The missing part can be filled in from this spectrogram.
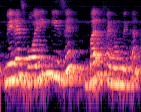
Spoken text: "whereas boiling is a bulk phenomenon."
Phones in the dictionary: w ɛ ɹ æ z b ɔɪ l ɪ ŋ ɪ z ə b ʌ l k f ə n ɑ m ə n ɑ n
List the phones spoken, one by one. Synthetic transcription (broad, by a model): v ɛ ɹ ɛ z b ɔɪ ɪ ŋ ɪ z ə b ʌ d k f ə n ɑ m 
